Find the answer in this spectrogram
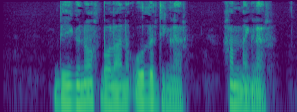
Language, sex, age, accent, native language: Uzbek, male, 18-24, Andijon, Uzbek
